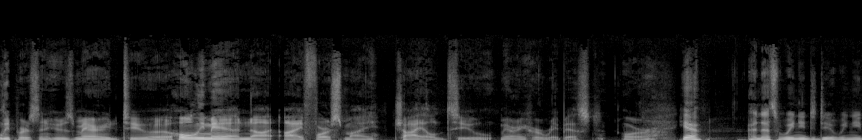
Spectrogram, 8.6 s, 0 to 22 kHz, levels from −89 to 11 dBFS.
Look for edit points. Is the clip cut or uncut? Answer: uncut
